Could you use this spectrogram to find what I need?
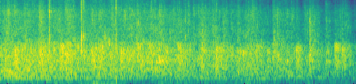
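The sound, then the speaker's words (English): A steady wash of audience applause for Eric McCormick, many hands clapping at once in a dense, loud burst that holds for a few seconds and tapers slightly toward the end. “You can applaud for Eric McCormick.”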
